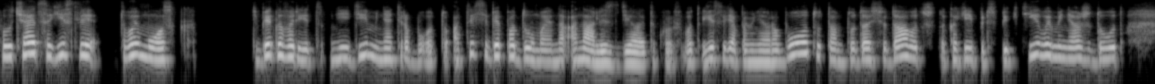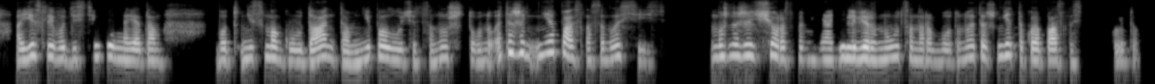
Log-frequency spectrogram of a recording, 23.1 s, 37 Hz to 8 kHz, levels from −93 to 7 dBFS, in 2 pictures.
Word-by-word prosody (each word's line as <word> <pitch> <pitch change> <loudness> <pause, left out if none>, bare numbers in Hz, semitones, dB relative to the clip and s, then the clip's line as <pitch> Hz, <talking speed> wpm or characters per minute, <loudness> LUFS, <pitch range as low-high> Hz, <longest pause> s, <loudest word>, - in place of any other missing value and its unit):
Получается, 220 +3 +3
если 235 +1 0 0.2
твой 235 +5 +3
мозг 185 -4 -1 0.6
тебе 220 +8 +2
говорит: 210 -9 0
"Не 190 +3 -3
иди 220 +6 -3
менять 185 -3 -3
работу". 160 -2 -6
А 175 - -6
ты 260 +9 -6
себе 230 -2 0
подумай, 180 -7 -1
на 170 +1 -5
анализ 160 -4 +1
сделай 140 0 0
такой. 150 +2 -11
Ф - - -20
вот 155 -1 -7
если 185 +4 -3
я 175 -2 -1
поменяю 155 0 -2
работу, 230 +9 +1
там 170 -5 -6
туда-сюда, 175 +4 0
вот 190 -2 -3
ш 155 - -12
какие 180 +2 -4
перспективы 220 +10 -4
меня 195 -2 -1
ждут. 180 +2 -4 0.4
А 170 - 0
если 220 +3 +2
вот 190 -1 0
действительно 190 +2 0
я 170 -1 +4
там 170 -1 -1 0.5
вот 175 +1 -3
не 185 +3 -1
смогу, 190 -5 +1
да, 180 +7 +7
н 195 -4 -6
там 150 -1 -2
не 195 +4 0
получится, 170 -7 +1
ну 200 +4 -2
что, 170 -5 -6
ну 165 - -5
это 280 - +5
же 275 0 +5
неопасно, 220 -6 +3
согласись. 175 -5 -5 0.4
Можно 220 +3 +1
же 230 +1 +3
еще 230 +1 +4
раз 190 - +1
поменять 180 -1 -5
или 195 0 +6
вернуться 195 +2 +4
на 170 -1 -3
работу, 160 0 -6
но 205 +2 -1
это 210 - +1
ж 200 - -8
нет 230 +1 +1
такой 175 -1 +3
опасности 170 -3 +1 0.3
какой-то. - - -9
185 Hz, 180 wpm, -24 LUFS, 170-210 Hz, 0.6 s, да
